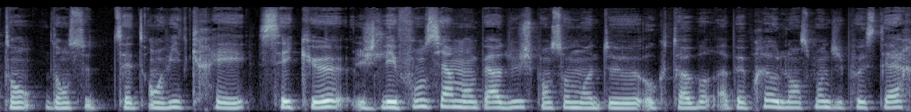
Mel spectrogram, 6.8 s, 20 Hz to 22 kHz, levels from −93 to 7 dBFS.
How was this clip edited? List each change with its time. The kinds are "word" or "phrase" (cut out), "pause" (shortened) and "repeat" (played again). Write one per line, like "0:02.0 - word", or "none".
0:02.6 - word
